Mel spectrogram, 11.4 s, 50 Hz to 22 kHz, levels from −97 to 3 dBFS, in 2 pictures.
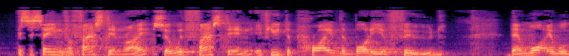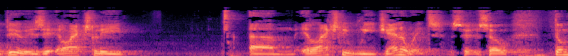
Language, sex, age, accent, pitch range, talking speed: English, male, 30-49, British, 115-145 Hz, 165 wpm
